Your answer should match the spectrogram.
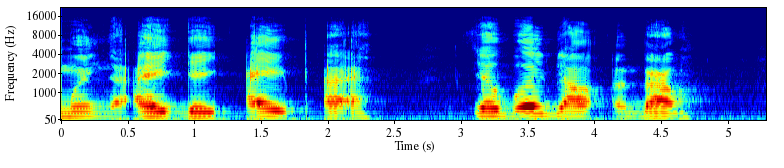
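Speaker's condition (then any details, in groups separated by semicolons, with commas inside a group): Cerebral palsy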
